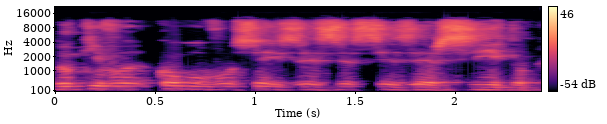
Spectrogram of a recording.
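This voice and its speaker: A man with a medium pitch and a dark, mellow tone sounds somewhat breathy as he speaks at a moderate pace. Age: 60s. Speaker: professor. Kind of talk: video lesson conversation.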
